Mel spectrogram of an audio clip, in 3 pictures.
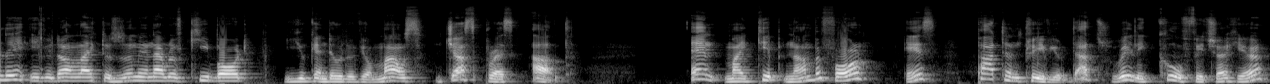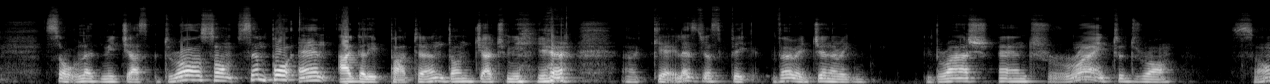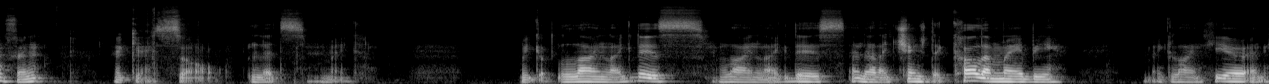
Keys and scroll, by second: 27.2 [.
